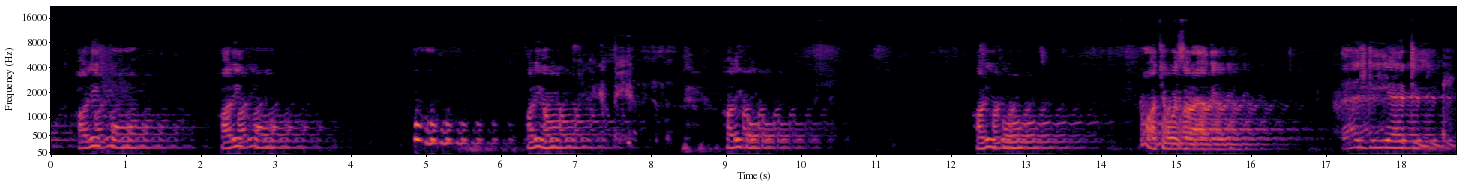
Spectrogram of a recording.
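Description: A man sings through a karaoke microphone, heard close up through a small loudspeaker.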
